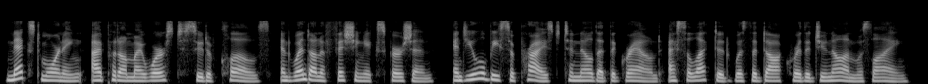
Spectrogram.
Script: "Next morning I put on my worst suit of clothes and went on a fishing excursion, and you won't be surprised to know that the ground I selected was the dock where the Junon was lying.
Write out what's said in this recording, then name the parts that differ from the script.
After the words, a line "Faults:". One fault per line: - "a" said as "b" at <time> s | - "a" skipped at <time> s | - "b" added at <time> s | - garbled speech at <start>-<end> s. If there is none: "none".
"Next morning I put on my worst suit of clothes and went on a fishing excursion, and you will be surprised to know that the ground I selected was the dock where the Junon was lying.
Faults:
- "won't" said as "will" at 4.8 s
